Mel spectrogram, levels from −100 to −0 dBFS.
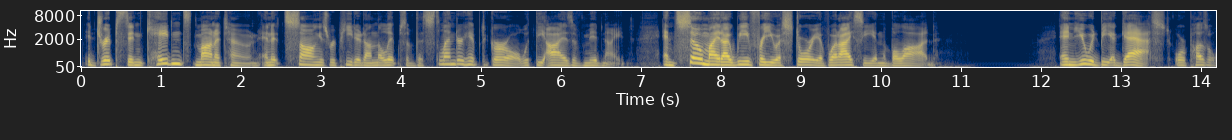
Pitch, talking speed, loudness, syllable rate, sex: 160 Hz, 190 wpm, -20 LUFS, 5.1 syllables/s, female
